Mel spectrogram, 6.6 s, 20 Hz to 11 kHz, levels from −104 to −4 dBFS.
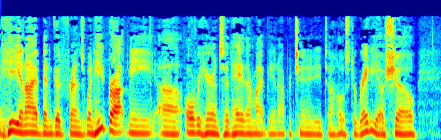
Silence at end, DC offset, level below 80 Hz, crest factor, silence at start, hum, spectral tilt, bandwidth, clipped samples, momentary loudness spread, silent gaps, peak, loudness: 0.4 s; under 0.1%; -54 dBFS; 20 dB; 0 s; none; -6 dB/octave; 8 kHz; under 0.1%; 11 LU; none; 0 dBFS; -21 LUFS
